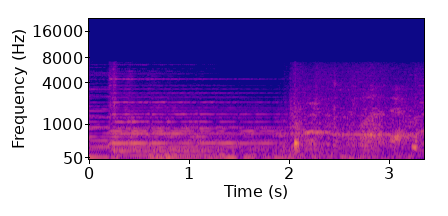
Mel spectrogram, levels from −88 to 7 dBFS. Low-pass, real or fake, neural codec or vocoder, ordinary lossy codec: 7.2 kHz; fake; codec, 16 kHz in and 24 kHz out, 1 kbps, XY-Tokenizer; none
